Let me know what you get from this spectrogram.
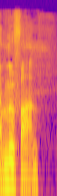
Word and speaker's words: MUFON: But I guess what was MUFON? Is that how they pronounce that? – Yeah, MUFON.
